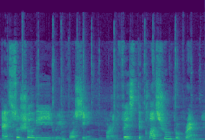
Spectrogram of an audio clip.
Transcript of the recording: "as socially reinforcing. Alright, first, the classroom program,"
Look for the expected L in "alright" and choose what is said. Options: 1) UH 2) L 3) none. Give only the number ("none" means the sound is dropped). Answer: 3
